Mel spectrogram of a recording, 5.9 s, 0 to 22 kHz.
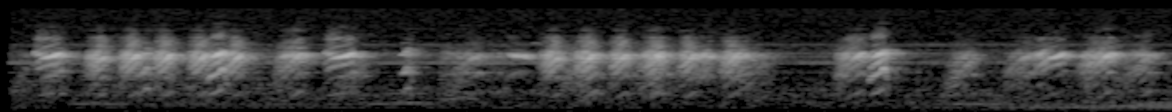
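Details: Long-eared owl owlets at a nest in Missoula, recorded by a nest camera around 5:05, begging as their mother takes food from the male to feed them; clusters of rapid, squeaky, high chirps in quick bursts with short pauses.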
